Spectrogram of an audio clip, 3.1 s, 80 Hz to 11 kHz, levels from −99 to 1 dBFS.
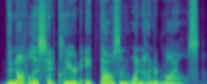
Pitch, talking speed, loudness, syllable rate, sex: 205 Hz, 175 wpm, -16 LUFS, 5.6 syllables/s, female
